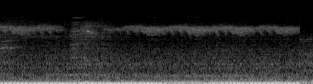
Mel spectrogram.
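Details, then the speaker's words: Diesel box truck (converted refrigerated truck), squealing since start: steady high thin squeal over the rumble for about three seconds then cuts out, lessening after running a while and worse with throttle; no fault codes, source unknown; intermittent squeal. "这多打了一会儿，这个机器好像没刚刚响的厉害了。你看，它现在又没有响了。一会儿响，一会儿它过一会儿又响，不知道是哪里的问题。"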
